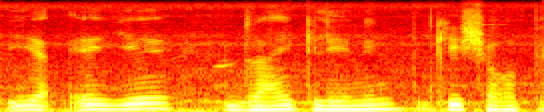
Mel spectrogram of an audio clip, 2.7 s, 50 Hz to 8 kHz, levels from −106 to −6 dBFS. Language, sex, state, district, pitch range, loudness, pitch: Hindi, male, Uttar Pradesh, Lucknow, 110-125 Hz, -15 LUFS, 115 Hz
